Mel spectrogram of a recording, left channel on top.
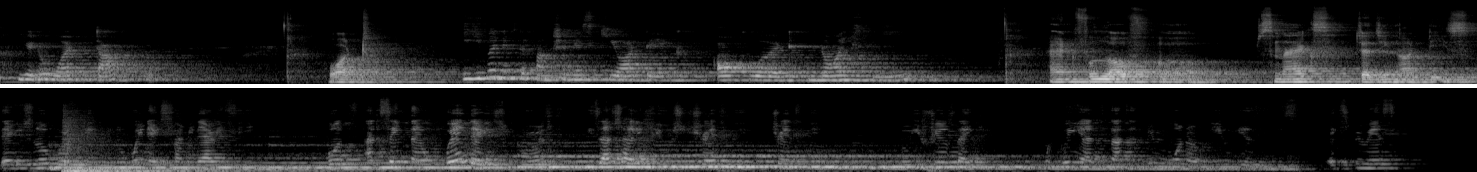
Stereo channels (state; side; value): different; both; correlation -0.01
